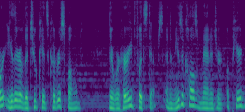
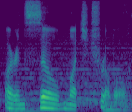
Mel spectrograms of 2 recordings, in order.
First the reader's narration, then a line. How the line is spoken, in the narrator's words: he began in a threatening tone of voice that was barely more than a low growl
